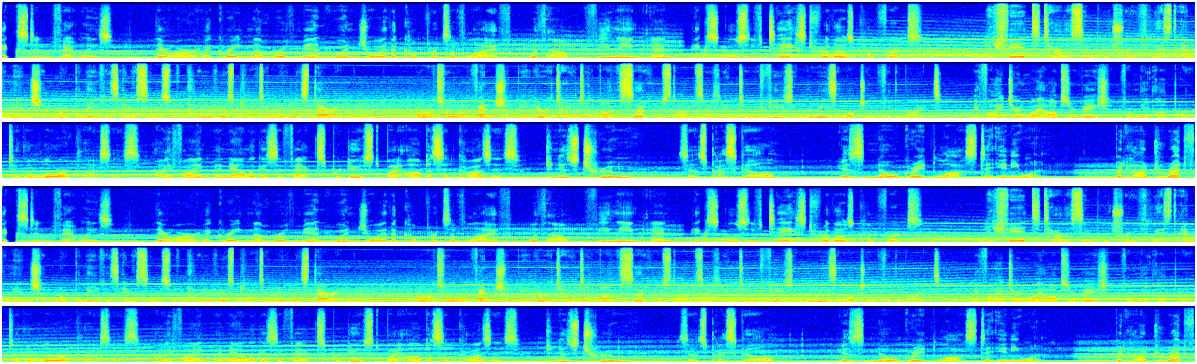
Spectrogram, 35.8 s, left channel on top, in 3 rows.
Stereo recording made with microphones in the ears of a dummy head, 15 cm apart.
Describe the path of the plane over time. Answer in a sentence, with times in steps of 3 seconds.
In this clip you hear the plane on the left from 0 s, in the centre from 15 s and on the right from 18 s.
